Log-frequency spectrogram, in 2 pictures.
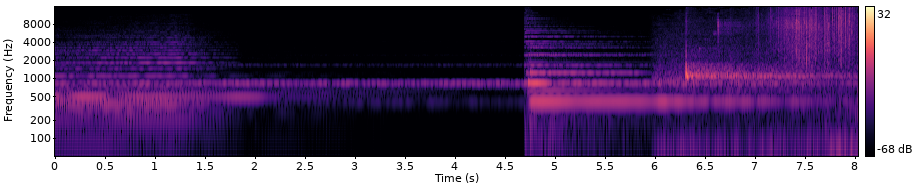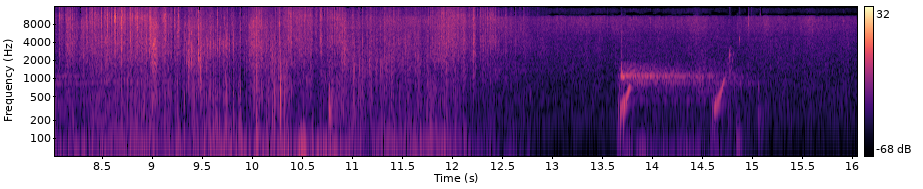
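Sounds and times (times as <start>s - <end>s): dense crackling rustling noise: 6.4s - 16.0s.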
